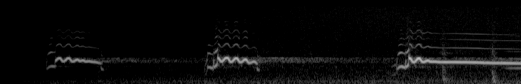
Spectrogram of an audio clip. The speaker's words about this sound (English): In the mountain lakes of Glacier National Park, common loon calls echo across the crystal clear water.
